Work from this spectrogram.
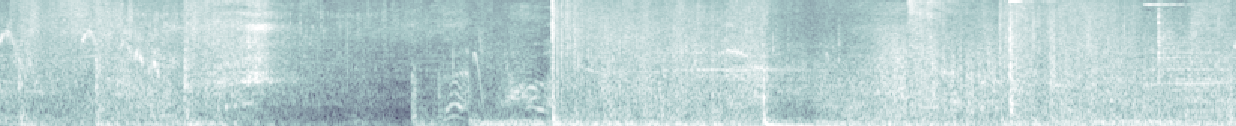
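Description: A fire spell being cast in the Hogwarts Legacy video game: repeated whooshing bursts and crackling impacts over a dense, rumbling game backdrop, with a brief dip into quiet before the blasts resume loudly.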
